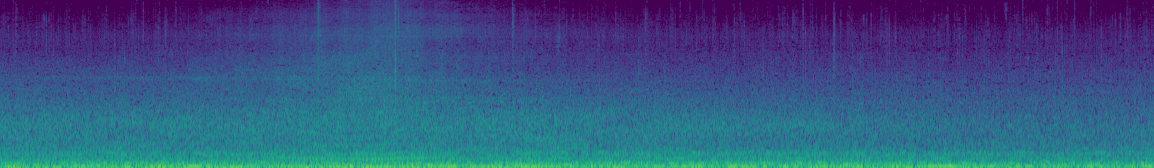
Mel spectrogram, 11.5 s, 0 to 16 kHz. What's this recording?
SUBIDA A PATIOS Pedaleo-rodamiento en desacelere
Proyecto SIAS-UAN, trabjo relacionado a la bicicleta como objeto sonoro en contexto de paisaje. Subida y bajada a Patios Bogotá-La Calera. Registros realizados por: Jorge Mario Díaz Matajira, Juan Fernando Parra y Julio Ernesto Avellaneda el 9 de diciembre de 2019, con grabadores zoom H6
Bicicleta-sonora, bicycle-sounds, objeto-sonoro, paisaje-sonoro, patios-bogota, Proyecto-SIAS, soundscape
